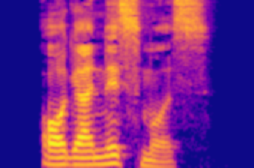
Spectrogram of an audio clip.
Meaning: organism
- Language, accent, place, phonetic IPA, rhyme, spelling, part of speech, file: German, Germany, Berlin, [ˌɔʁɡaˈnɪsmʊs], -ɪsmʊs, Organismus, noun, De-Organismus.ogg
